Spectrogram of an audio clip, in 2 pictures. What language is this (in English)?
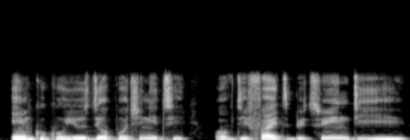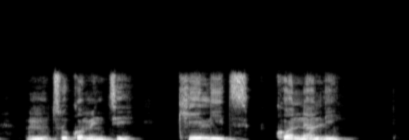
Nigerian Pidgin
